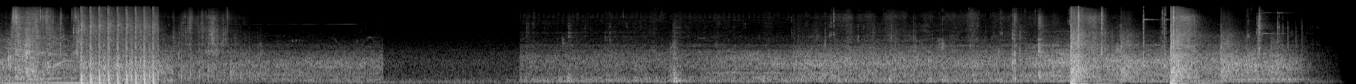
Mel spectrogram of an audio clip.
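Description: Gunfire: a rapid burst of automatic fire in the first second and a half, then two single loud shots about a second apart near the end.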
